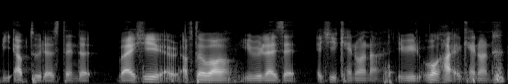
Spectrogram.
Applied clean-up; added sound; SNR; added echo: none; none; none; none.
